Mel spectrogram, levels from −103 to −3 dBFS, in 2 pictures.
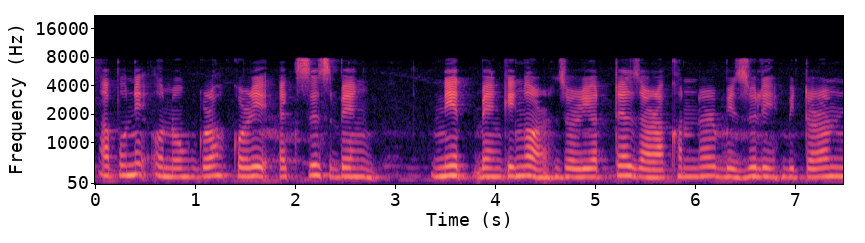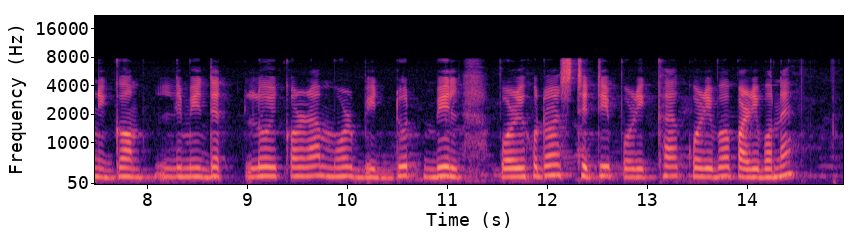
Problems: constant background noise, background conversations at intervals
